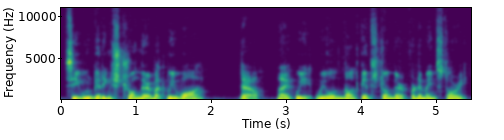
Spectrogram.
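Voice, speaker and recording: A man's voice: on the low side, normal speed, a little mellow, a little hiss or hum. A man doing casual live gameplay commentary as a streamer, talking in an informal, slangy, wry way. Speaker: game streamer.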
